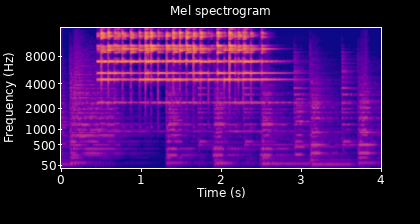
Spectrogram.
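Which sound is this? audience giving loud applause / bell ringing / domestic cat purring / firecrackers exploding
bell ringing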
